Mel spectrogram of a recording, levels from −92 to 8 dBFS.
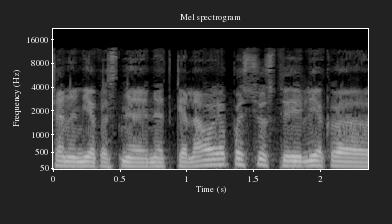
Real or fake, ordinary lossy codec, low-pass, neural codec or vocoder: fake; AAC, 32 kbps; 19.8 kHz; codec, 44.1 kHz, 7.8 kbps, Pupu-Codec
